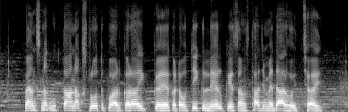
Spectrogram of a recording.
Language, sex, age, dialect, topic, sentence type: Maithili, male, 18-24, Southern/Standard, banking, question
